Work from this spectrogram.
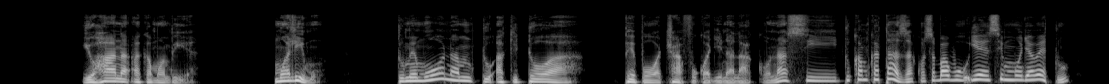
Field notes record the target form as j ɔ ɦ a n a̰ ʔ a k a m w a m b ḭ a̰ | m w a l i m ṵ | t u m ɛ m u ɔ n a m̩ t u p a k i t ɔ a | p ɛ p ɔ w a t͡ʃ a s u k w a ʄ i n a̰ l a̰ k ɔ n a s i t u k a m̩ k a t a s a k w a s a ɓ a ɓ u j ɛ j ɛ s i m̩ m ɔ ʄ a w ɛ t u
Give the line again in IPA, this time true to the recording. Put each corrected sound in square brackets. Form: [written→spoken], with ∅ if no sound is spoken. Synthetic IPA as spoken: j ɔ ɦ a n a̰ ʔ a k a m w a m b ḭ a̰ | m w a l i m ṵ | t u m ɛ m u ɔ n a m̩ t u [p→ʔ] a k i t ɔ a | p ɛ p ɔ w a t͡ʃ a [s→f] u k w a ʄ i n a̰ l a̰ k ɔ n a s i t u k a m̩ k a t a [s→z] a k w a s a ɓ a ɓ u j ɛ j ɛ s i m̩ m ɔ ʄ a w ɛ t u

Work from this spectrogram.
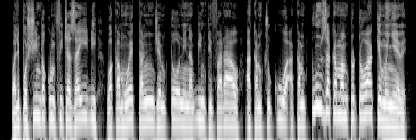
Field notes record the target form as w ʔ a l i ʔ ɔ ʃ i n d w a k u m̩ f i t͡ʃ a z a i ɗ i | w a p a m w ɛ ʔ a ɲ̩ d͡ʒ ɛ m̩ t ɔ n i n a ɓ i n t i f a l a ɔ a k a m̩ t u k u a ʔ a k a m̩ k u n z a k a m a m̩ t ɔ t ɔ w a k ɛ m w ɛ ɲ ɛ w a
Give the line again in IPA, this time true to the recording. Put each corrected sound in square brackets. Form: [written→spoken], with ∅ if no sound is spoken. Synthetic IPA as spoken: w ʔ a l i [ʔ→p] ɔ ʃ i n d w a k u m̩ f i t͡ʃ a z a i ɗ i | w a [p→k] a m w ɛ [ʔ→k] a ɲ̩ d͡ʒ ɛ m̩ t ɔ n i n a ɓ i n t i f a [l→ɾ] a ɔ a k a m̩ [t→t͡ʃ] u k u a ʔ a k a m̩ [k→t] u n z a k a m a m̩ t ɔ t ɔ w a k ɛ m w ɛ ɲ ɛ w [a→ɛ]

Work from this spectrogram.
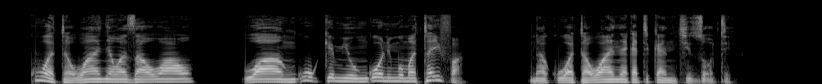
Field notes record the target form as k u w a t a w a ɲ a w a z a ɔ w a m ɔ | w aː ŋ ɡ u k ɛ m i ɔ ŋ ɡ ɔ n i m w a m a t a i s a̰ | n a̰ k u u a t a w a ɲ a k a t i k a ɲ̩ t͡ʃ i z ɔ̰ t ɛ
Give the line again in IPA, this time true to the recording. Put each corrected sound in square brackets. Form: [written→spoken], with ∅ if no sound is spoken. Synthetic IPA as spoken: k u w a t a w a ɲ a w a z a ɔ w a [m→∅] ɔ | w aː ŋ ɡ u k ɛ m i ɔ ŋ ɡ ɔ n i m w a m a t a i [s→f] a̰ | n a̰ k u [u→w] a t a w a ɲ a k a t i k a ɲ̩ t͡ʃ i z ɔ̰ t ɛ

